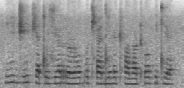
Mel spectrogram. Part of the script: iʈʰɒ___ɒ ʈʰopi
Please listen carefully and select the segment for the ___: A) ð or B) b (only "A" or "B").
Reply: A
